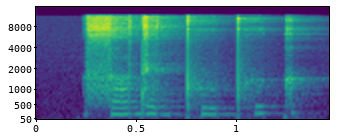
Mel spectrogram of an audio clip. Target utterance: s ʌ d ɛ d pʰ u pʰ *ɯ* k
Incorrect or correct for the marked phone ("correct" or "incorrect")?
correct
